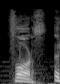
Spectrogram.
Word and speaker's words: fourth: Fourth. No, fourth. Four es cuatro, pero sí. – Cuando es las fechas se pone ordinal. Entonces, fourth, que sería el cuarto de mayo.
